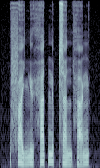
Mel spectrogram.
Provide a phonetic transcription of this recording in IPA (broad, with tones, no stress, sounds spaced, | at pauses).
f a˧˩ j n ɨ˧˩ h a˦˥ t̚ n ə˦˥ p̚ s a˧˩ n h a̰˧˥ ŋ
